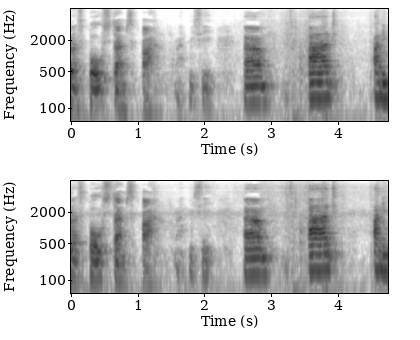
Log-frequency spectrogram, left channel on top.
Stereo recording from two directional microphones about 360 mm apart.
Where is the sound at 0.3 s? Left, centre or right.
Centre.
